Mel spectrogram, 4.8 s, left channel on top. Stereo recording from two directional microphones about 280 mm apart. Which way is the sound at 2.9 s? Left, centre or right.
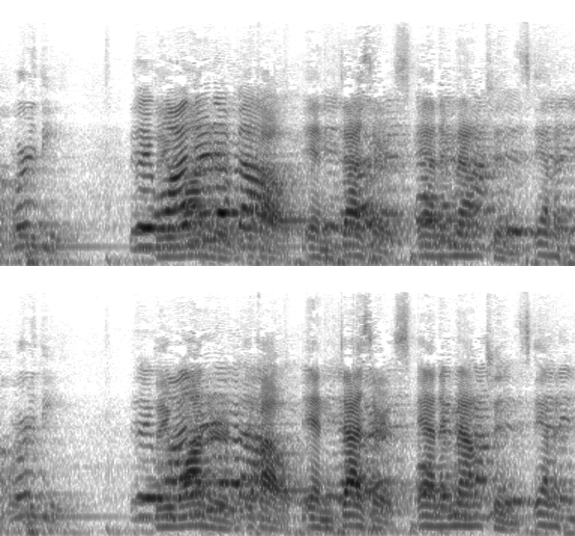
Right.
